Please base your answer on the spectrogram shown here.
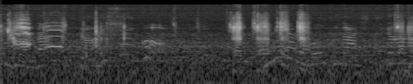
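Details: Sleeping pet parakeet murmuring mimicked words, mostly 'tired' in Japanese; low, slurred talk broken by clusters of brighter chattering notes near the end.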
